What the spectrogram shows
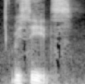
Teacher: we say receipts we don't pronounce the P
